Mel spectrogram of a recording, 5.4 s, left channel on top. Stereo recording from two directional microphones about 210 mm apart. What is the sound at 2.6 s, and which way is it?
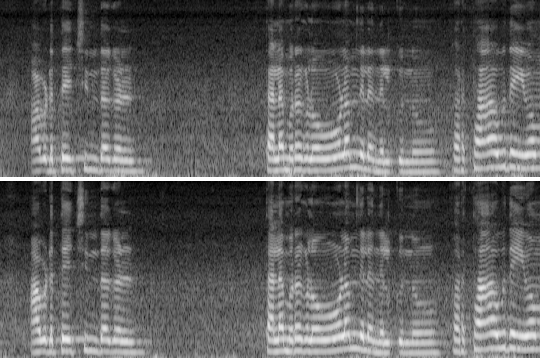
A man's voice, 70° right (ahead or behind).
